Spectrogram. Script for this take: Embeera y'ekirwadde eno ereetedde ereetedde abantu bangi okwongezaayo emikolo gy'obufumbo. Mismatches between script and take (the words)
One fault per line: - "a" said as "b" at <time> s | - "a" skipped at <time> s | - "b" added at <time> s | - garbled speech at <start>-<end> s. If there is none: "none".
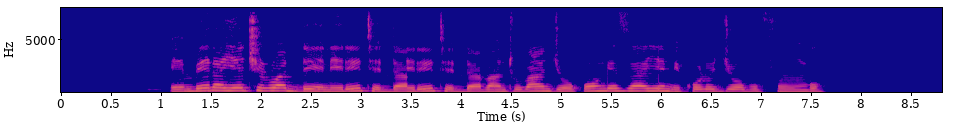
none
